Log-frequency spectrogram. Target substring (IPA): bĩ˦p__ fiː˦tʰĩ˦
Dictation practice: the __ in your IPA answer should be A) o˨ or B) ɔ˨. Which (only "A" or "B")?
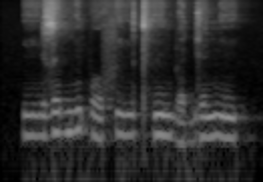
A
